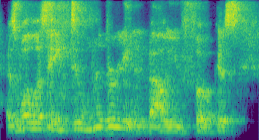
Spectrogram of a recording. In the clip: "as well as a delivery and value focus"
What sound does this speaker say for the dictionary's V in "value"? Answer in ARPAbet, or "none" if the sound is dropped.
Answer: V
